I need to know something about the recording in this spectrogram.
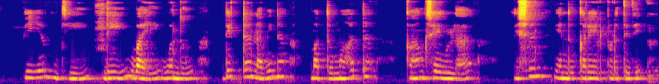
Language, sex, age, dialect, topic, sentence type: Kannada, male, 46-50, Mysore Kannada, banking, statement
